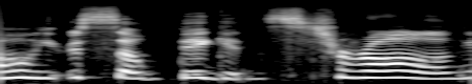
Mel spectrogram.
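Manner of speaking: high, slow, drawn-out, gushing airhead voice. Retelling the players' in-character lines from a campaign: imitating a ditzy character voice. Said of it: "and just total ditzy".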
